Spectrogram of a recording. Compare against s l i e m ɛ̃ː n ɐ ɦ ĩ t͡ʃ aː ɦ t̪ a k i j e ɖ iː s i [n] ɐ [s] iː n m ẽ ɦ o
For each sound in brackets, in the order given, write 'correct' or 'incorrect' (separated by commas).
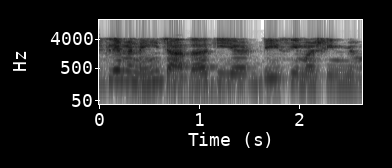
incorrect, incorrect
